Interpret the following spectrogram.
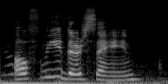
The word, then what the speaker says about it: Auf Wiedersehen: Auf Wiedersehen.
